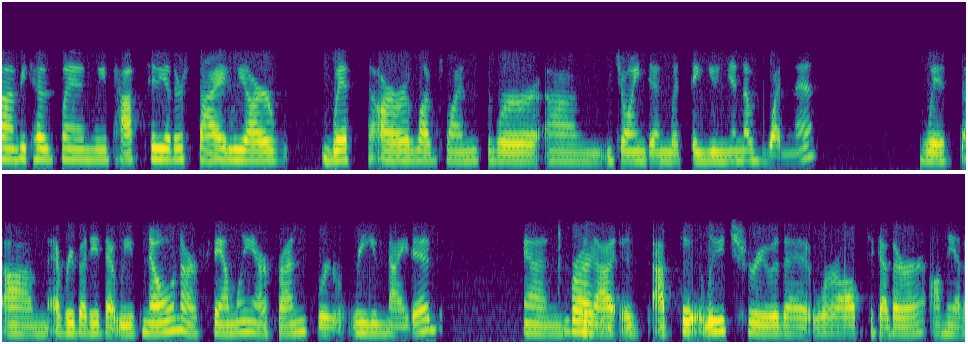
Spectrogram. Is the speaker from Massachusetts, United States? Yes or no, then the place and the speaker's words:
no; San Diego, California, United States; from my hometown, San Diego.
